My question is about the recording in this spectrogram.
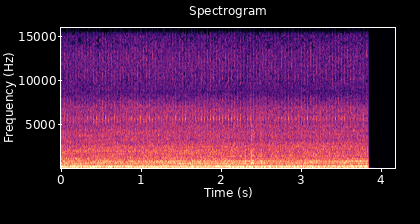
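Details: Suzuki 800–1000 cc Japanese automatic with engine light and no pickup: steady idle with an uneven stumbling beat and occasional dropped pulses; misfire, spark plugs being checked.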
